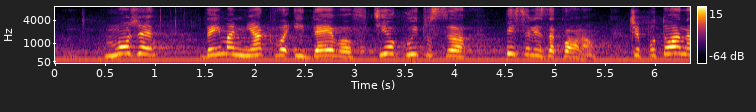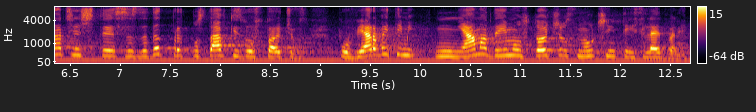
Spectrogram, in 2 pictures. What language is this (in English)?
Bulgarian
